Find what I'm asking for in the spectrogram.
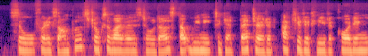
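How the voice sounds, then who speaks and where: A woman with a Tamil accent speaks at a fairly high pitch, her voice somewhat breathy. The background is quiet. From India. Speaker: student researcher. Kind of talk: conference talk.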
